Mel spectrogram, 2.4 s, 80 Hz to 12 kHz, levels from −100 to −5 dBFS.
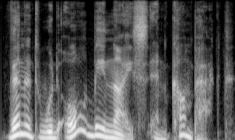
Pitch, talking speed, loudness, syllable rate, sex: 160 Hz, 205 wpm, -18 LUFS, 4.1 syllables/s, male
